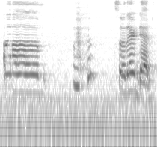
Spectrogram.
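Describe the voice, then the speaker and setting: A woman with a New York accent playing a card game aloud, giggly and playful, thinking out loud with a lot of hesitation. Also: fairly high pitch, drawn-out words, poor audio. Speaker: player.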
